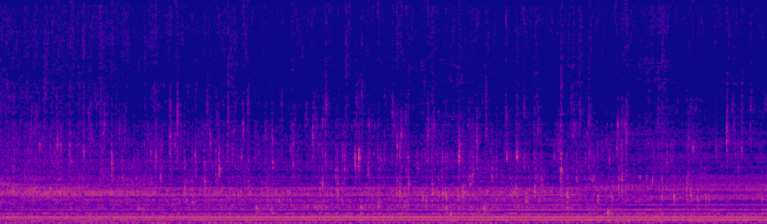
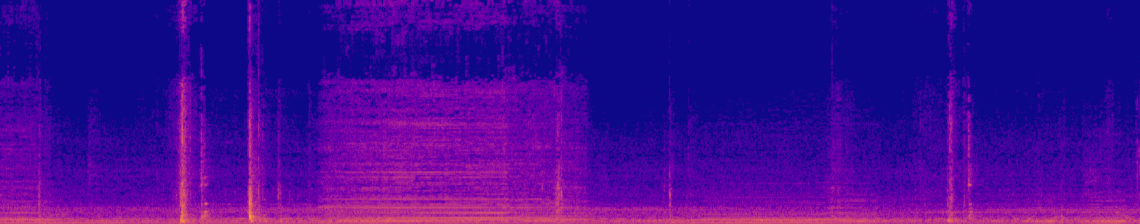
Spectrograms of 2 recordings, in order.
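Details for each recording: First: ecozy countertop nugget ice maker set to small cubes: a soft, steady pump hum with a light trickle of water as it fills the ice trays. This is normal water filling. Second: ecozy countertop nugget ice maker with its ice drawer not pushed fully in: a steady low hum with a rising rattly buzz and odd clicks. The noise is loud vibration from the unseated drawer and can also occur if something touches the unit.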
